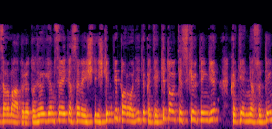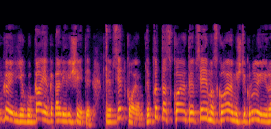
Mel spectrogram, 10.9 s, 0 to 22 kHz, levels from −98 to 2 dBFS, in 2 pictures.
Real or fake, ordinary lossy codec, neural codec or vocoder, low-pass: real; MP3, 48 kbps; none; 10.8 kHz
